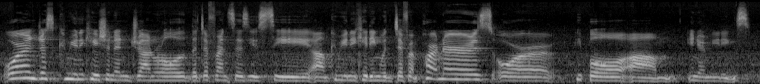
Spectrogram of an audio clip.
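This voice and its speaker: A woman's voice: mid-range voice, brisk, hardly any pauses, a bit bright, low-quality recording. A woman moderating a live panel, putting questions to the speakers. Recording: clear background noise, live event ambience.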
